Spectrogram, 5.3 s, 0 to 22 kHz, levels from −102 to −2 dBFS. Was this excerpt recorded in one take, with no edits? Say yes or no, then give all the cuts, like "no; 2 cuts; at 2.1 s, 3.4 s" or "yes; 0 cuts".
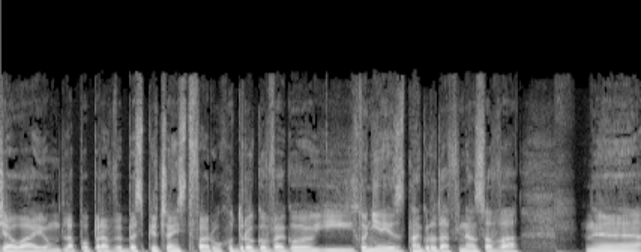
no; 1 cut; at 3.0 s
